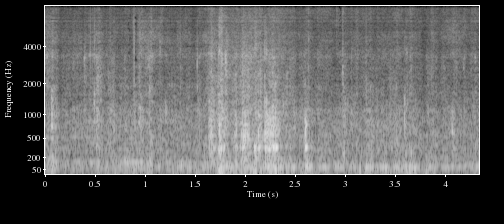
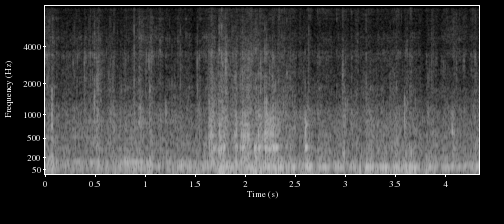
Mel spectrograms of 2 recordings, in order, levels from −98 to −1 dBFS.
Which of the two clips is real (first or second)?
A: second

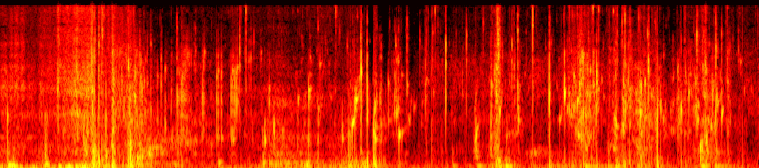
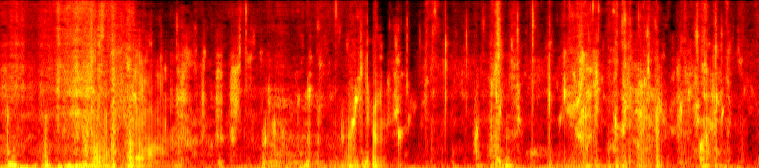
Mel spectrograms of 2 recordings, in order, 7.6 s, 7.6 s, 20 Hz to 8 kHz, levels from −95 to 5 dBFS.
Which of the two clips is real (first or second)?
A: first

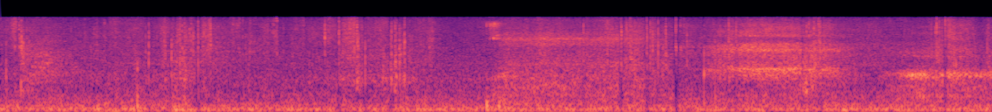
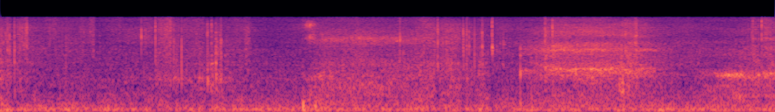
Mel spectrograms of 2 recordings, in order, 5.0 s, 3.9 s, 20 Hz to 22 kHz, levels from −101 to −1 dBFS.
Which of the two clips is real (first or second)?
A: first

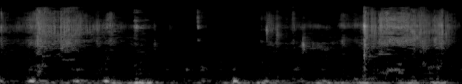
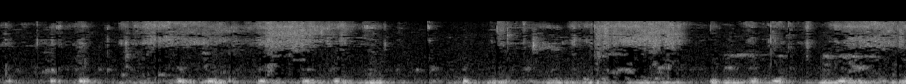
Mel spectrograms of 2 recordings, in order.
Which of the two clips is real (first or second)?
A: second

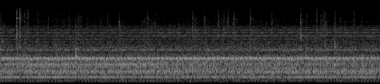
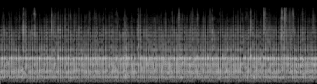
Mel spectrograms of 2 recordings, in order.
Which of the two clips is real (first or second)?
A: first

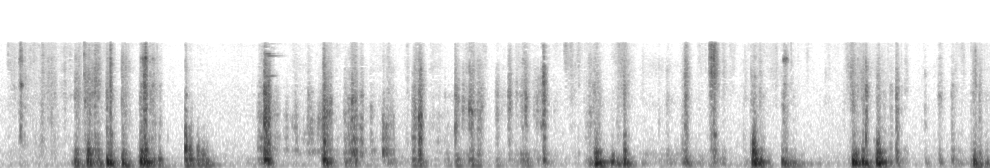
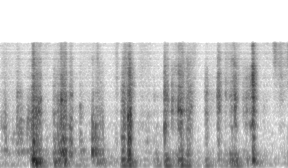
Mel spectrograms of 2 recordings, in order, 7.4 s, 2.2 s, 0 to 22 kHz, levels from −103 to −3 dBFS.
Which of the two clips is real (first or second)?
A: first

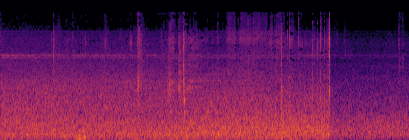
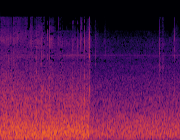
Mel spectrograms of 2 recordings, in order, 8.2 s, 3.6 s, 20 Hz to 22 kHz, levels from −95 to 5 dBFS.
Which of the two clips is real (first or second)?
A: second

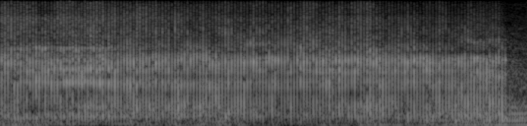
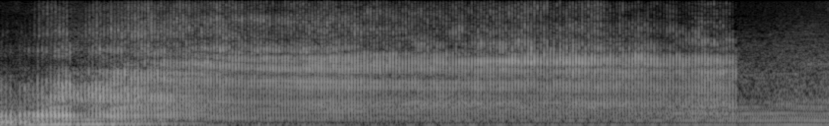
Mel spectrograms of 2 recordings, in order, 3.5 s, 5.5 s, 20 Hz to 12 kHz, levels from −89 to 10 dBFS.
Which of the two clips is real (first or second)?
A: second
